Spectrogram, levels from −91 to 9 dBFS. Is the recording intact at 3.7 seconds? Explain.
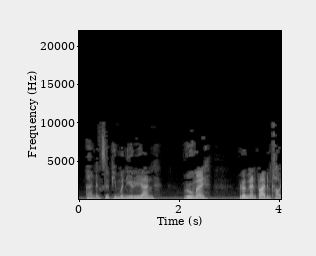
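No. At 3.7 seconds the speech carries the same damage heard throughout the clip: WMA compression is the likely cause. Nothing is present above 10.1 kHz, so the top end sounds dull. The transform codec spreads its quantisation noise over tens of milliseconds, so the sound rings and turns washy. Faint detail has been zeroed out. A hiss rises and falls with the signal. The damage is plainly audible, which fits a low bitrate around 32 kbps.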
